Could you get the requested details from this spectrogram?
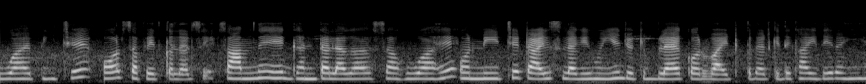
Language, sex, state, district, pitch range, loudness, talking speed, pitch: Hindi, female, Uttar Pradesh, Etah, 255-275 Hz, -20 LUFS, 215 wpm, 265 Hz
